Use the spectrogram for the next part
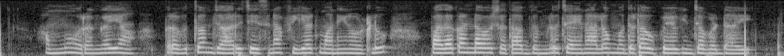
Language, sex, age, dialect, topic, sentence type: Telugu, female, 25-30, Telangana, banking, statement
